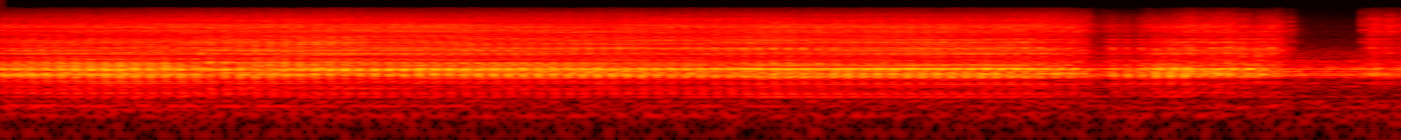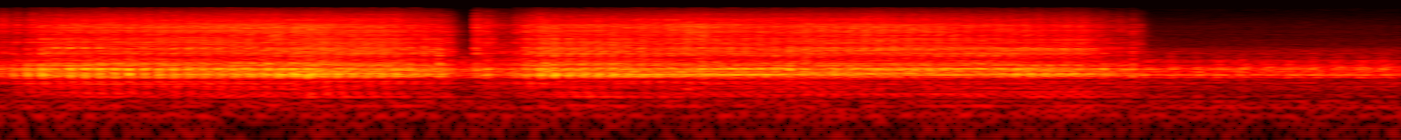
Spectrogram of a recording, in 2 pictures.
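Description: Bowl gouge cutting a thin, microwave-dried alder plate spinning on a wood lathe: a steady hiss with a ringing tone. It drops out briefly about five and a half, six and a half and nine seconds in. The cut stops near the end, leaving the quieter sound of the lathe running.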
